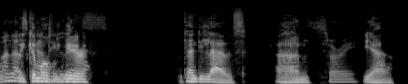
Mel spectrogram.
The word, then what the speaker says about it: Louth: County Louth. Sorry. Yeah. We pronounce it loud, L-O-U-D. So it's loud and proud.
